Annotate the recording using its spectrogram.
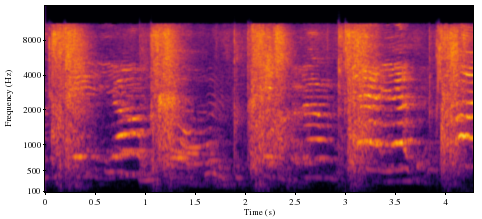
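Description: A young child's high voice reciting a rhymed verse in Hungarian in short rhythmic phrases, with hand claps mixed in.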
